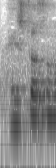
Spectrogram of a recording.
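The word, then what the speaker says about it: Schistosoma: हिस्टोसोमा बोलने में एच आई एस टी ओ एम ए होना चाहिए, स्पेलिंग होता है एस सी एच आई एस टी ओ एम ए, हिस्टोसोमा।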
